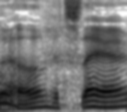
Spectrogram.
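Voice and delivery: slow, teasing drawl. Acted. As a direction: drag it out teasingly.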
